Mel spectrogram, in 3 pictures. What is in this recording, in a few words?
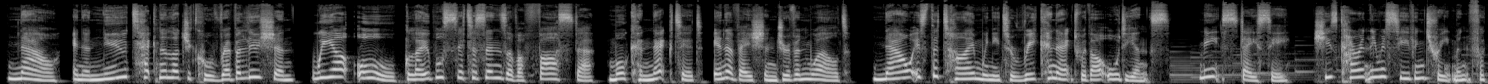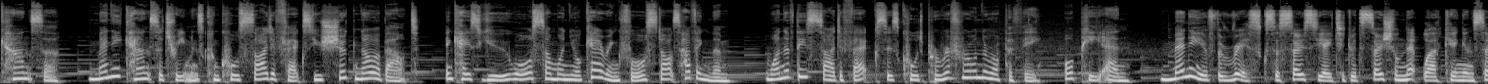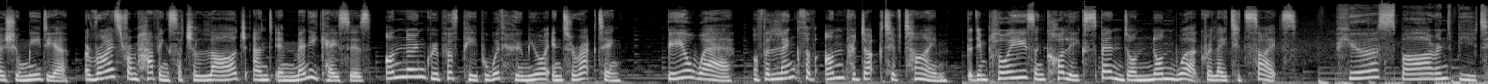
Corporate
